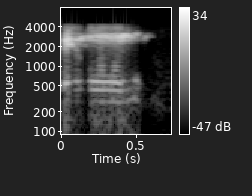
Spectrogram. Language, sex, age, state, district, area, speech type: Telugu, male, 18-30, Andhra Pradesh, N T Rama Rao, rural, conversation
